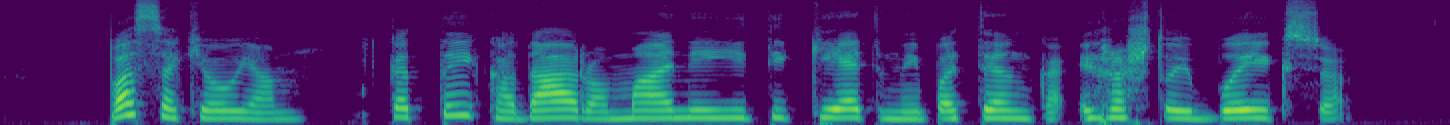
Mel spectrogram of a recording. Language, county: Lithuanian, Utena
